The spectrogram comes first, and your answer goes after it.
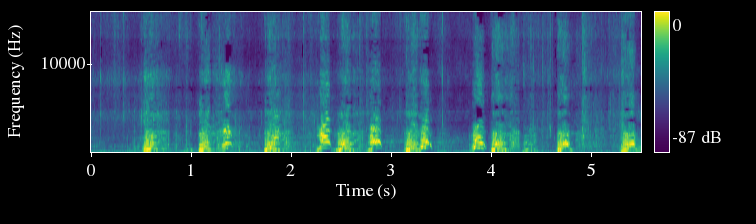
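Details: A mixed-breed dog and a Pitbull playing, fetching a stone on a Sunday outing; repeated sharp barks about every half second, with people talking and calling in the background.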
